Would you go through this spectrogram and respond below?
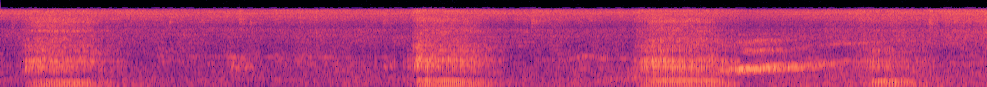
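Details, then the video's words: Yurina, a dairy cow on a Finnish farm, gives low, throaty snoring grunts in four uneven bursts, with a brief thin whistled sound midway over constant barn hum. "Как храпит или хрюкает корова"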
